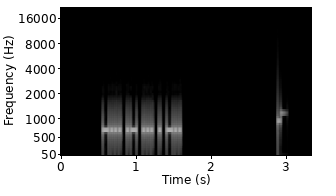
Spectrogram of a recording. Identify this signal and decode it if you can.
Morse code, heard as a keyed tone, about 44 wpm, 700 Hz. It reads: BASED
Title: ED Suffix - Top 100 Words with Base Words 45wpm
